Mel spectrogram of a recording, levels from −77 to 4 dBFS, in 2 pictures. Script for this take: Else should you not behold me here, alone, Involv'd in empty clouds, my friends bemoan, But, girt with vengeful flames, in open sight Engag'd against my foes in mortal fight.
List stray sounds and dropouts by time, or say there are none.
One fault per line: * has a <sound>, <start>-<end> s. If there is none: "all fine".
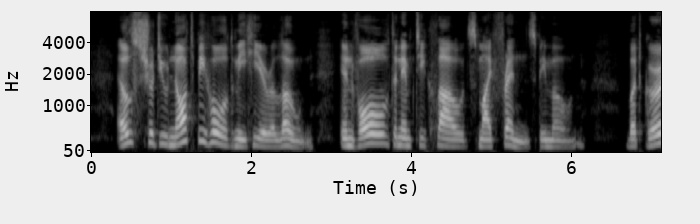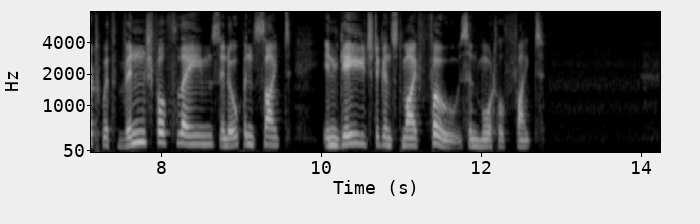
all fine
